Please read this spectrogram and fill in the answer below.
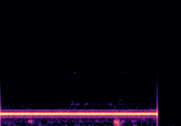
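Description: Faint steady pure tone at a single mid pitch, with no other sound, cutting off suddenly right at the end.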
